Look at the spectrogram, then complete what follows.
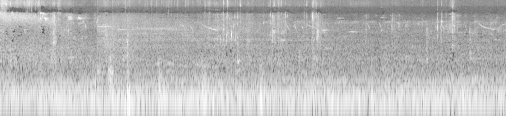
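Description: Near silence outdoors on the water: a faint low rumble, with a few scattered faint ticks and short high chirps.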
